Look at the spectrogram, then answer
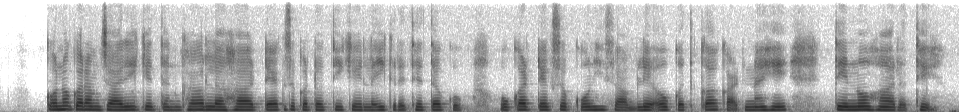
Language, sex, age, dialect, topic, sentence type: Chhattisgarhi, female, 18-24, Central, banking, statement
